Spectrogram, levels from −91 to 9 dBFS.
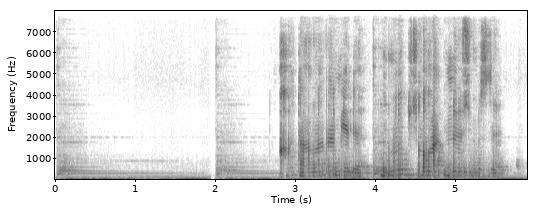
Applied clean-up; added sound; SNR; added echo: neural separator model SepFormer DNS4.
